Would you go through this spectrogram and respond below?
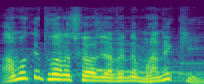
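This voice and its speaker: A man acting an affectionate, well-off husband in a radio play, talking tenderly and gently persuading his sensitive wife. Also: sits high, big pitch swings, normal speed. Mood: amused, reassuring. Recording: music under the dialogue. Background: background music.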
